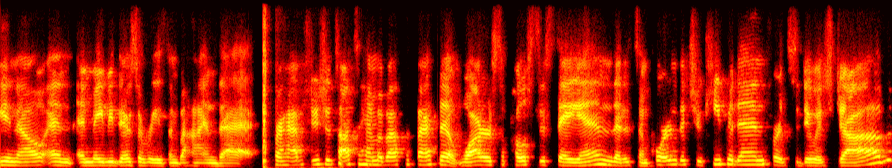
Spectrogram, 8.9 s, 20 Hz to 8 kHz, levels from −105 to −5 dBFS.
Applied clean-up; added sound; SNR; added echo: neural mask model RNNoise.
